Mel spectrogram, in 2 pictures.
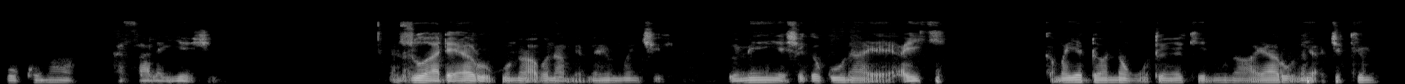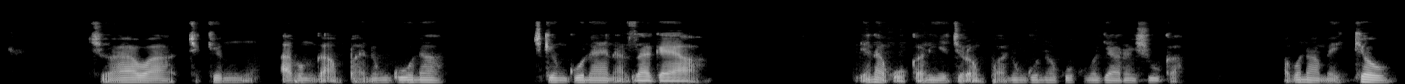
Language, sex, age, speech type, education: Hausa, male, 30-45, spontaneous, tertiary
